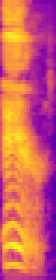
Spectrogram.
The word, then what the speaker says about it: heir: a very funny image h is for air the honest heir admits that herbalism isn't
